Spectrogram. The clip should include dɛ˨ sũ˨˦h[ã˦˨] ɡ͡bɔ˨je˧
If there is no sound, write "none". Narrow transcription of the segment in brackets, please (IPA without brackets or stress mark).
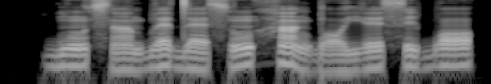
ã˦˨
